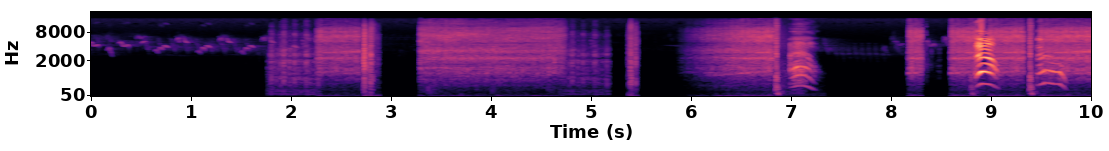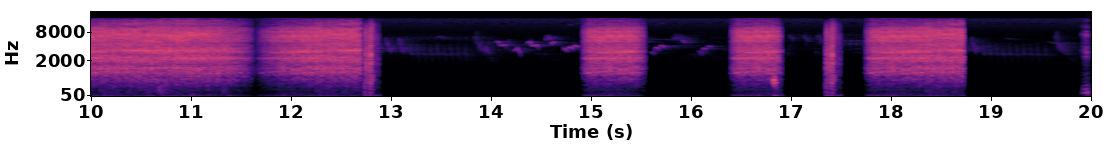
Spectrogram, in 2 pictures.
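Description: Cartoon sound effect of a small remote-control toy car's electric motor buzzing in about nine short spurts with silent gaps between them. A couple of squeaky sliding tones come around the middle, and faint bird chirps sound in the quiet gaps.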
